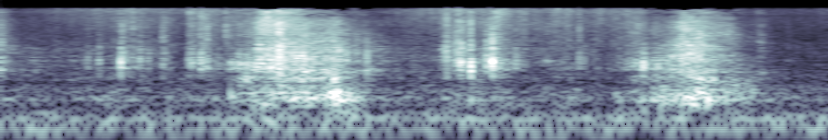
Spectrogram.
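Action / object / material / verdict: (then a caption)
scrape / sand-cement block / sand cement / none. A hand with dark-painted nails lifts a palm-sized solid block of dry sand and cement mix from a bowl of loose gritty powder, and its fingertips and nails scratch and crumble the surface. Dry, bright gritty crackling and crumbling rises and falls in three swells, with small sharp ticks between them, as grit falls away from the block.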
